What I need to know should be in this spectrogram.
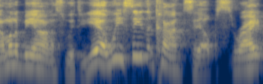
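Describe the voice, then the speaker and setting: A man speaks loudly at a moderate pace. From Texas. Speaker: sports podcast host. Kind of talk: casual sports talk show. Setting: home, wife sleeping in other room. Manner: animated.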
